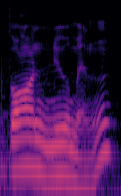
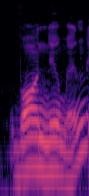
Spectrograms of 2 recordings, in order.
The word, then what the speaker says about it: von Neumann: in question is john von neumann and i was corrected by a few people that it's not supposed to be pronounced von neumann it is von neumann so john von neumann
